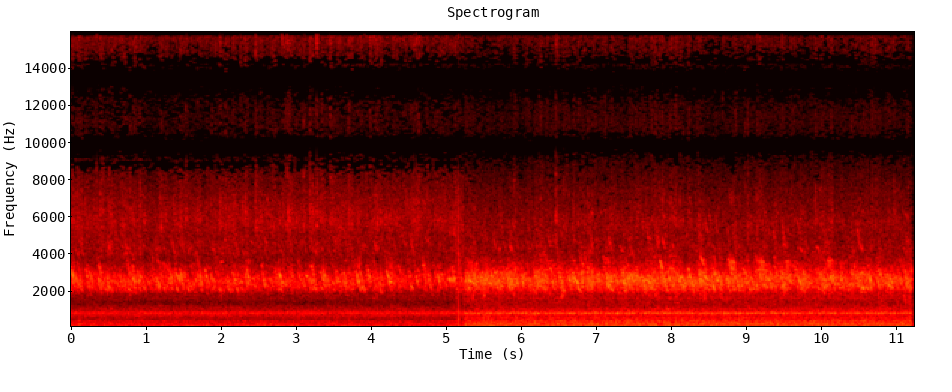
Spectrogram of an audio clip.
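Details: Twelve-day-old broiler chicks, weighing 423 grams, in a closed house of 7,000 birds. Their massed high peeping grows louder partway through as the ventilation drone and a steady tonal hum strengthen.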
